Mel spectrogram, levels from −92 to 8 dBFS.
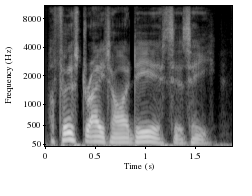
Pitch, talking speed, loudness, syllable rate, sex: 100 Hz, 190 wpm, -16 LUFS, 4.3 syllables/s, male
